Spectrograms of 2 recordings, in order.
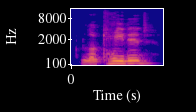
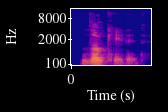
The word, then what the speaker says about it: located: Emphasize this first syllable. Located. No. Located. Yes. I think the word you're looking for is actually architecture.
